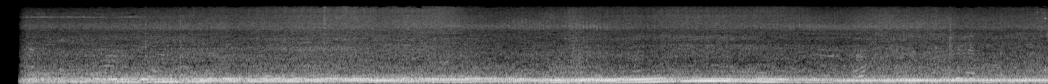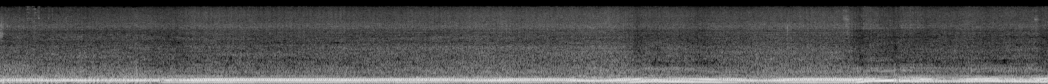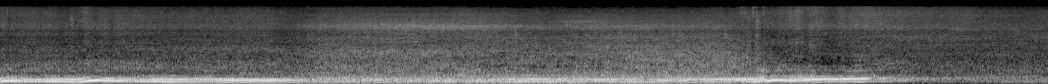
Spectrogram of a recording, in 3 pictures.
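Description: Lamborghini Reventón's V12 idling steadily, blipped several times with quick rises and falls in pitch, a cluster of revs about two-thirds through and one more near the end.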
